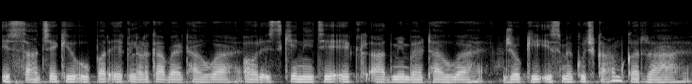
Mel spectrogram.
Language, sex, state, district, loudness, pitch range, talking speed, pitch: Hindi, male, Jharkhand, Garhwa, -15 LUFS, 115-125 Hz, 215 wpm, 120 Hz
